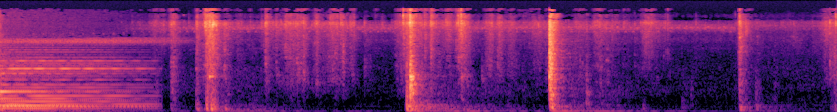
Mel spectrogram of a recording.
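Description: Background music fading out, then split firewood logs being set down onto a stack: four separate wooden knocks, one every second and a half to two seconds.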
